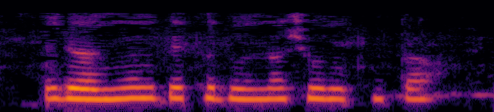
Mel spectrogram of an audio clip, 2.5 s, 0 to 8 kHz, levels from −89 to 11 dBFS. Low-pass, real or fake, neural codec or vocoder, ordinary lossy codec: 7.2 kHz; fake; codec, 24 kHz, 6 kbps, HILCodec; MP3, 24 kbps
